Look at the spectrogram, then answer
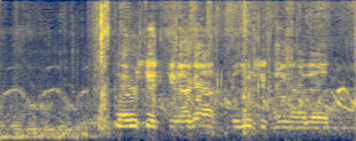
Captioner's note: radio chatter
